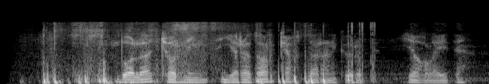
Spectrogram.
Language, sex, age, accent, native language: Uzbek, male, 18-24, Samarqand, Uzbek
